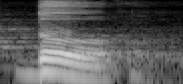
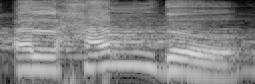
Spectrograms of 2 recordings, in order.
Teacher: dalnya domah maka monyongkan kedua bibir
